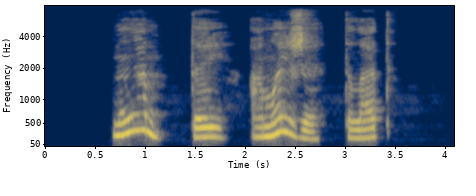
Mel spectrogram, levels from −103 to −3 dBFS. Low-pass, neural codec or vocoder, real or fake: 7.2 kHz; codec, 16 kHz, 16 kbps, FreqCodec, larger model; fake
